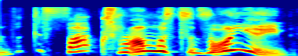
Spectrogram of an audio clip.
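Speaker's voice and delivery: high-pitched baffled cry; retold bafflement.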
